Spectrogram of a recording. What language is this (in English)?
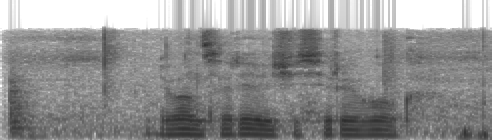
Russian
